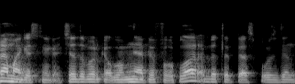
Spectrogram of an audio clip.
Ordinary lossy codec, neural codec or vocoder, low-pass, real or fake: AAC, 64 kbps; none; 7.2 kHz; real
